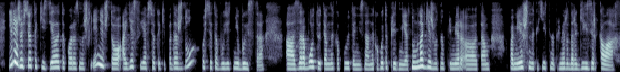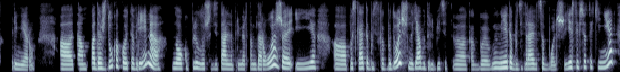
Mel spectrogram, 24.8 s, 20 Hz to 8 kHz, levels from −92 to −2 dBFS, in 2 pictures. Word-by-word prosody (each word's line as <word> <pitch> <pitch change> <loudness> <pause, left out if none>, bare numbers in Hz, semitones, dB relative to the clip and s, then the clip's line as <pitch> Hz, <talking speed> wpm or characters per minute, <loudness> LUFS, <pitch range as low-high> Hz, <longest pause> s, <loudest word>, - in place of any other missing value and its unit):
Или 395 +7 +9
же 285 - +6
всё-таки 270 -3 0
сделать 225 +3 +3
такое 205 -1 -1
размышление, 205 - +1
что, 195 -11 +1
а 195 - +2
если 235 0 -2
я 215 - 0
всё-таки 205 -2 -7
подожду, 210 - -2 0.2
пусть 230 0 -6
это 210 -1 -4
будет 195 +1 -5
не 205 - +2
быстро, 180 -5 -3 0.4
а 185 -1 +5
заработаю 210 +2 +3
там 190 -1 -1
на 195 - -3
какую-то, 190 -1 -5
не 170 0 -4
знаю, 175 0 -4
на 185 - -3
какой-то 210 +4 -3
предмет. 180 -4 -3
Ну, 230 - +4
многие 240 0 +6
же 195 - -3
вот, 195 - -7
а, - - -3
там, - - -13
например, 190 -2 -1 0.6
помешаны 205 +2 +2
в - - -23
каких-то, 205 +1 -8
например, 195 +1 -3
дорогих 195 +2 -1
зеркалах, 185 -6 0
к - - -87
примеру. 170 -6 -4 0.5
А, 175 -1 +4
там 180 -1 -1
подожду 205 +3 +2
какое-то 210 -8 0
время, 200 - +3 0.2
но 195 -1 +3
куплю 200 +2 -3
лучше 185 -2 -5
деталь, 180 +1 -1
например, 175 0 -8
там 180 0 -6
дороже, 205 - +3
и, 195 +6 -2 0.3
а, 180 -1 +1
пускай 200 +1 0
это 215 +1 -3
будет 195 0 -12
как 195 -2 -8
бы 190 - -3
дольше, 395 - +4
но 195 - -1
я 210 +2 +2
буду 200 -1 -8
любить, 190 +1 -10
эт - - -23
э, 170 -1 -3
как 165 0 -12
бы 170 0 -5
мне 210 +2 +3
это 225 -2 +2
будет 185 +1 -11
нравится 190 +1 -1
больше. 165 +1 0
Если 230 +3 +1
всё-таки 235 -1 -5
нет, 330 - +4
200 Hz, 190 wpm, -24 LUFS, 185-215 Hz, 0.6 s, Или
